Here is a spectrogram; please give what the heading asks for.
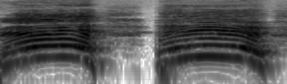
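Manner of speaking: high, loud mock infant bleats; short wailing baby noises, imitated; imitated baby cry. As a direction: mimic a hungry baby fussing. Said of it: "He's trying to feed".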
